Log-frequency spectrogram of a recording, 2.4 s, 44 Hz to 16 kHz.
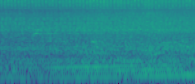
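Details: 2006 Nissan Y11 AD, QG15 e-throttle engine at normal idle after leaving scan-tool VVT actuation; intake valve timing between 0 and 1 degrees. Low steady idle hum, even firing, no knocks or surging: normal idle.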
